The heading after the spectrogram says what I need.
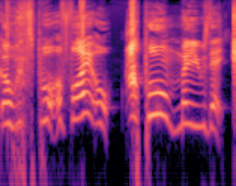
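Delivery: put-on loud, slightly Australian accent.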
